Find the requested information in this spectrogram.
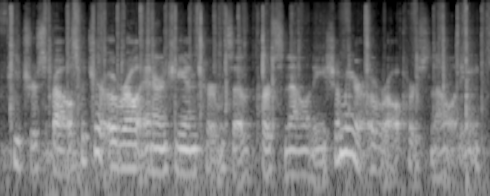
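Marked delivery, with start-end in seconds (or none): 3.3-4.8 whispering. Real, not acted. Asks the cards to reveal.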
